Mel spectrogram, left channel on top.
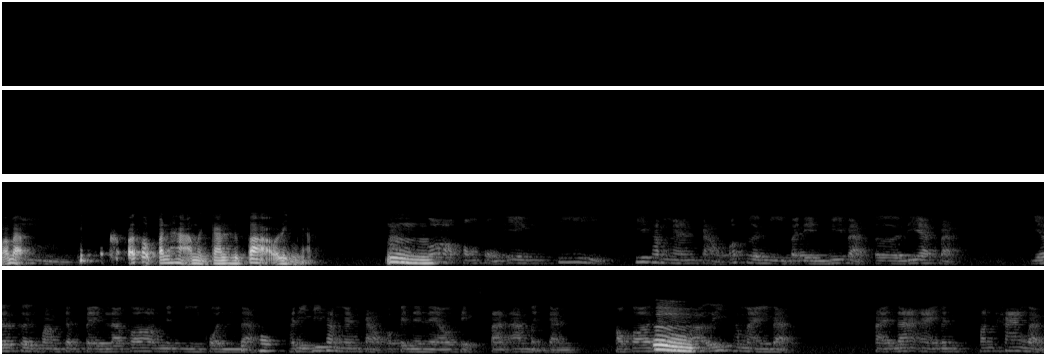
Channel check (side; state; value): left; silent; digital silence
